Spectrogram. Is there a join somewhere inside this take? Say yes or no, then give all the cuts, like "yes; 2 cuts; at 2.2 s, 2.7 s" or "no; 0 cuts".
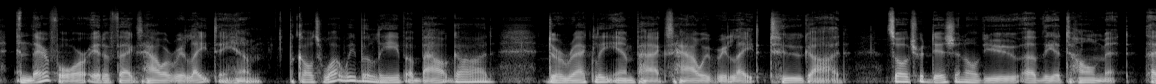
yes; 1 cut; at 9.1 s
